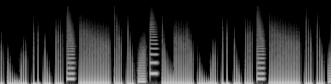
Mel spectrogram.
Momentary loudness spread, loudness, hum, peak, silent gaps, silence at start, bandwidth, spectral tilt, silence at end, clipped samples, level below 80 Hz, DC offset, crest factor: 4 LU; -21 LUFS; none; -6 dBFS; none; 0 s; 10.5 kHz; -7 dB/octave; 0 s; under 0.1%; -22 dBFS; under 0.1%; 14 dB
